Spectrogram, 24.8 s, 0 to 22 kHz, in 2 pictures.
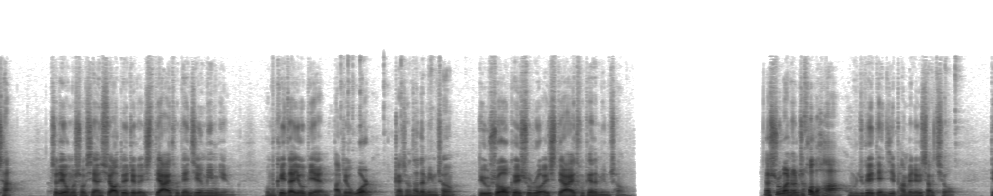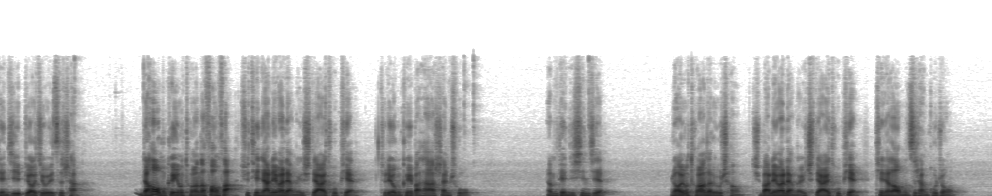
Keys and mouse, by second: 4.3-9.5 drag, 9.0 BackSpace, 11.8-13.4 right drag, 18.6-19.8 drag.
